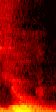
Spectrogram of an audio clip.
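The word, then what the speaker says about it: Job: spelled as j o b but it is pronounced as Joe English is a funny language and that's you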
